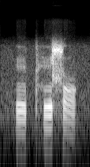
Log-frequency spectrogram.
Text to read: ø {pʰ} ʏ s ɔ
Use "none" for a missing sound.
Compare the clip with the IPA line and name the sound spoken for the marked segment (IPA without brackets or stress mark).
pʰ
